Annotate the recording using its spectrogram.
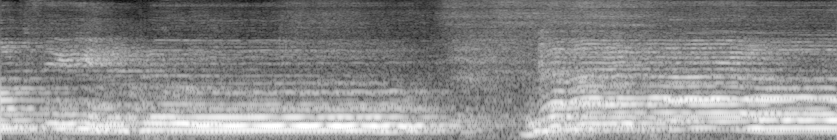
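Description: A woman singing held notes without accompaniment through a PA system during a soundcheck, with a short break for breath about halfway through.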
